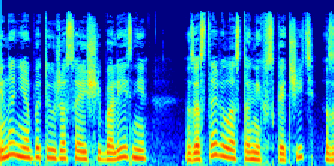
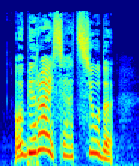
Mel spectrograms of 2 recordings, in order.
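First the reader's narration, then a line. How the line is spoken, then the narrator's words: Shrieking. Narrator (Russian): визжал другой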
